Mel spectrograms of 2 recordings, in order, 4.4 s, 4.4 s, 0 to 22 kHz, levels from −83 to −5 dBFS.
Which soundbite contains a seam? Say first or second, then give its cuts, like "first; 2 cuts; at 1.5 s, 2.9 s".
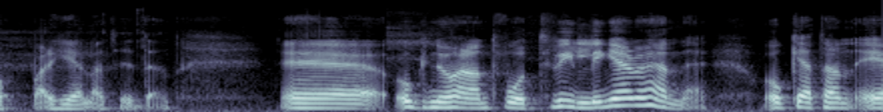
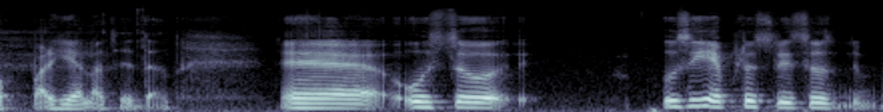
first; 1 cut; at 1.9 s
